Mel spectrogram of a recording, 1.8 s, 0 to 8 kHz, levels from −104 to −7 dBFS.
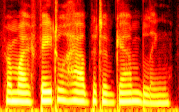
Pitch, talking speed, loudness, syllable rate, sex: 190 Hz, 200 wpm, -18 LUFS, 5.2 syllables/s, female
